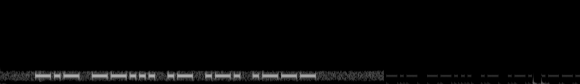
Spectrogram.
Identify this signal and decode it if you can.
Morse code, heard as a keyed tone, about 25 wpm, 400 Hz. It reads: K7ARJ
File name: 2016 JAN CW NAQP / 2016 Jan naqp k5ot - 0-5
